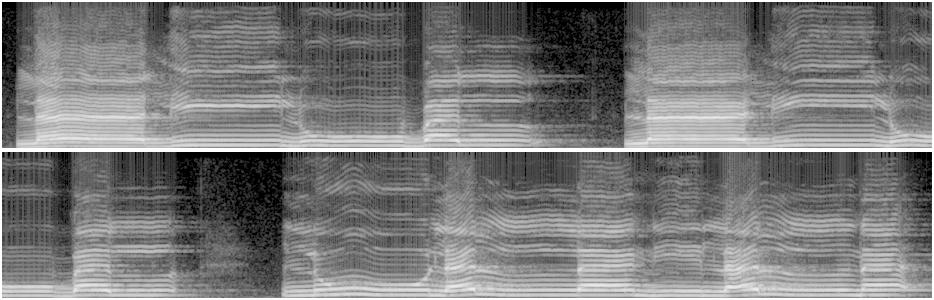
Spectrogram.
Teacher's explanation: ada sifat inhiraf pada huruf lam, yaitu memalingkan lidah baik ke kiri ataupun ke kanan supaya ia tak terpantul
